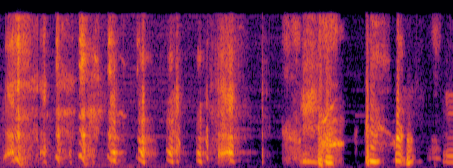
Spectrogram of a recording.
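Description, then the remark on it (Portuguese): A coughing fit: a rapid string of short, harsh bursts, then a few heavier, longer coughs after a brief pause, with no speech. “Nossa, até a tosse voltou.”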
